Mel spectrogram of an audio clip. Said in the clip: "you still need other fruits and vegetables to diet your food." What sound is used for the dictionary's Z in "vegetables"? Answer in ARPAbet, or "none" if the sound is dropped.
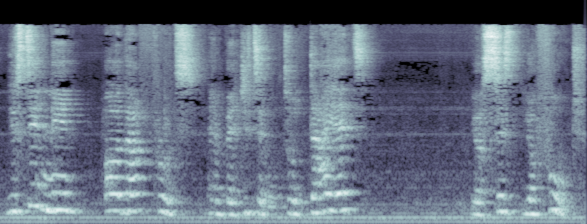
none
